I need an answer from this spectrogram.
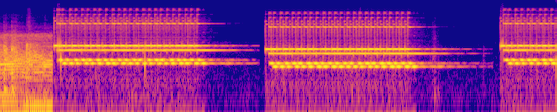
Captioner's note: loud ringtone goes off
